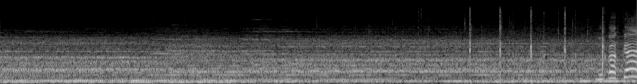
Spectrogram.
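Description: Majestic orchestral anthem music played over a stadium's sound system, with long sustained chords. A few scattered claps from the crowd come in near the end.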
